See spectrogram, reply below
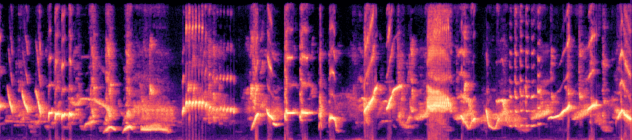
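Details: Asian pied starling giving an unbroken 'mompa' song, used as a lure recording to get other cage birds singing: a rapid jumble of fluty whistles, grating chatter and a brief harsh burst in the middle.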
